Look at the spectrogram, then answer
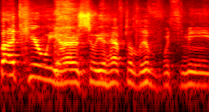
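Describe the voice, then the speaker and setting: Over noticeable background noise and audible room echo, a man with an American accent speaks at a fairly slow pace with lively intonation. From United States. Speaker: arbitration lawyer. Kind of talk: panel discussion. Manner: halting, many fillers.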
